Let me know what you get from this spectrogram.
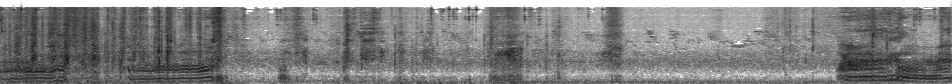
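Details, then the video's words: Wire Fox Terrier riding in a stroller, straining to get out at geese nearby; two bursts of loud, harmonic, growly barking, one in the first two seconds and another at the end, with quieter rustling between. "the Wire Fox Terrier & THE GEESE"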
